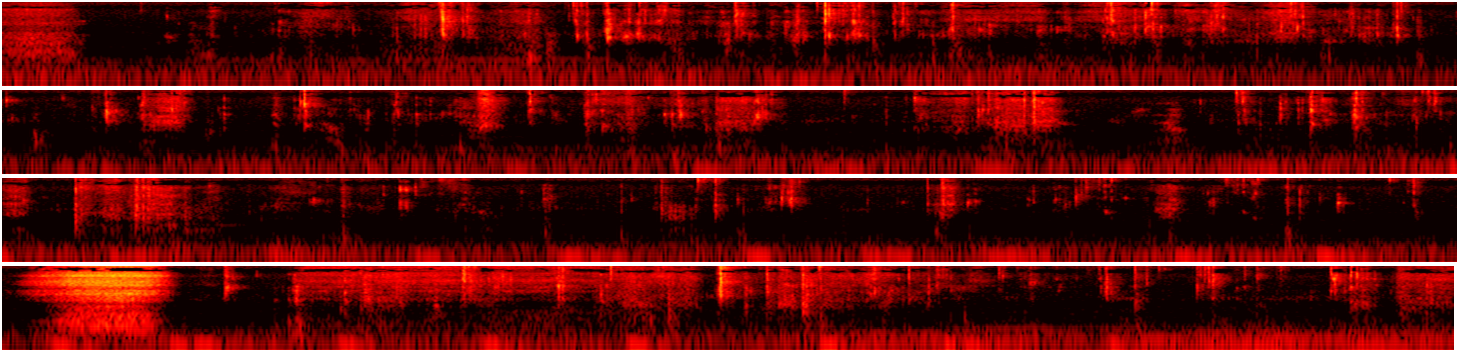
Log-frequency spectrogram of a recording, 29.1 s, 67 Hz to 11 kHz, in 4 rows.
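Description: Close-up chewing and wet mouth sounds of someone eating macaroni and cheese, with many short clicks, among them a plastic fork knocking in a plastic meal tray. About 22 seconds in comes one loud noisy rush lasting about a second.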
